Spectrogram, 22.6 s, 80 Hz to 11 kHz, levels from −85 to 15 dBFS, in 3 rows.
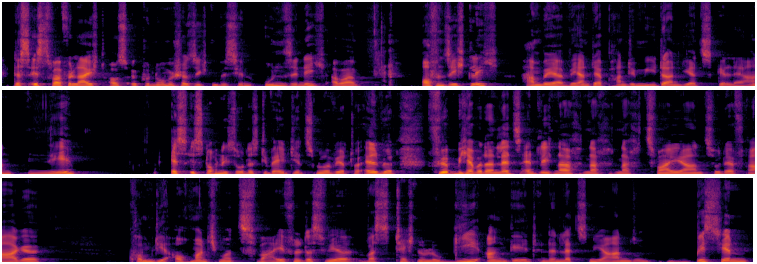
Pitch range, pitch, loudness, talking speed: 120-150 Hz, 130 Hz, -25 LUFS, 170 wpm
